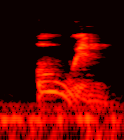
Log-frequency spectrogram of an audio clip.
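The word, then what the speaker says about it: Eoin: just want the pronunciation not like it's spelled but simply owen owen oh owen colfer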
